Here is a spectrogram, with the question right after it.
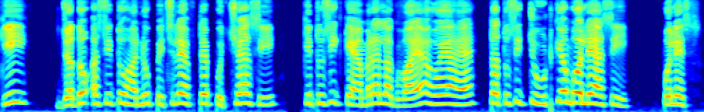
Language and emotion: Punjabi, angry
